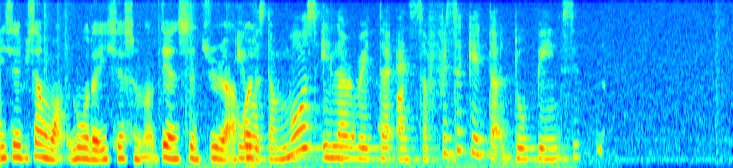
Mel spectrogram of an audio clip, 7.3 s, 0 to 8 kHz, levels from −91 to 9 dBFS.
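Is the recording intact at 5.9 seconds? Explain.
No. From 5.93 to 6.06 s the speech dips sharply, roughly 15 dB at its deepest. This is speech suppressed in double talk, likely from an echo canceller that mistook the overlapping talker for loudspeaker echo and turned it down.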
